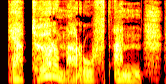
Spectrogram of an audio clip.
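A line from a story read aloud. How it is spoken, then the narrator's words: Ominous whisper. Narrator (German): flüsterte es ahnungsvoll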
